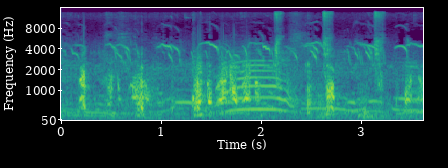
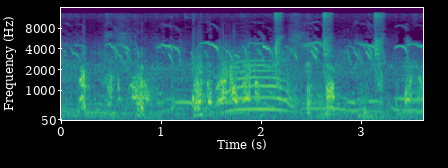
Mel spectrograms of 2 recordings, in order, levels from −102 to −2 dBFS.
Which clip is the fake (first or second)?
second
